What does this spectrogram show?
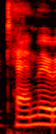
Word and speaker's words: Temu: But I keep getting parcels from Temu, which is Temu or Temu, whatever you call it.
